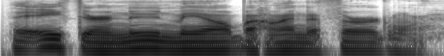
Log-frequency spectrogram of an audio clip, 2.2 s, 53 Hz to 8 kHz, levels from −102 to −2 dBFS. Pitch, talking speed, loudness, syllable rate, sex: 95 Hz, 245 wpm, -15 LUFS, 5.7 syllables/s, male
